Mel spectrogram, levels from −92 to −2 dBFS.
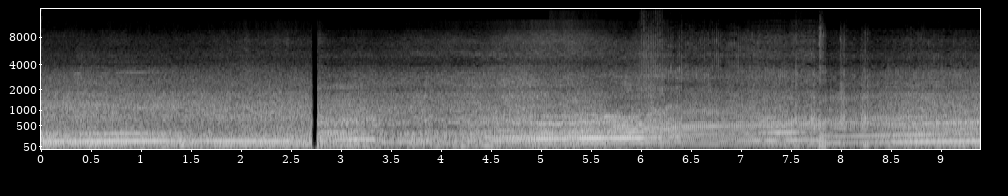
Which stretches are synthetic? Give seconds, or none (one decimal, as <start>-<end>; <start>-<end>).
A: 3.3-6.4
